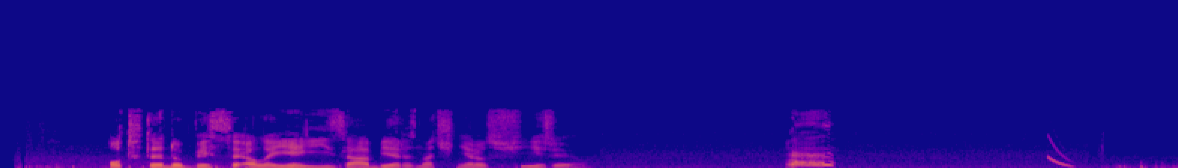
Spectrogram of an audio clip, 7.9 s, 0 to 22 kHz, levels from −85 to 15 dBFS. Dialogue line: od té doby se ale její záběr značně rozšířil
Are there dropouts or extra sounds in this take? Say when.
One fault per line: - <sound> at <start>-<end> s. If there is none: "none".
- bark at 5.2-5.6 s
- chirp at 7.0-7.2 s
